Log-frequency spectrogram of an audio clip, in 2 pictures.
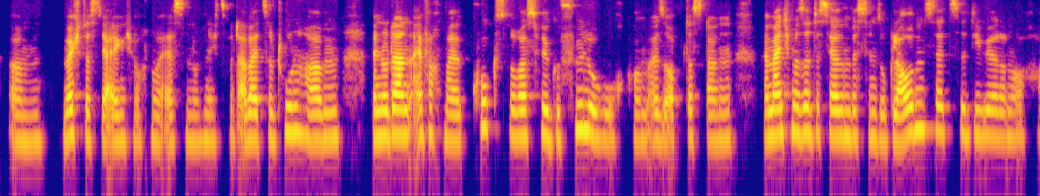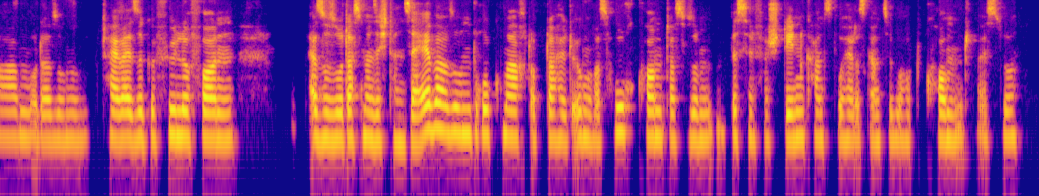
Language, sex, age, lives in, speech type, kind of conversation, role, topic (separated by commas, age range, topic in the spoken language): German, female, 25-29, Germany, conversation, advice, advisor, Wie kann ich während der Arbeit regelmäßig Pausen einbauen?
